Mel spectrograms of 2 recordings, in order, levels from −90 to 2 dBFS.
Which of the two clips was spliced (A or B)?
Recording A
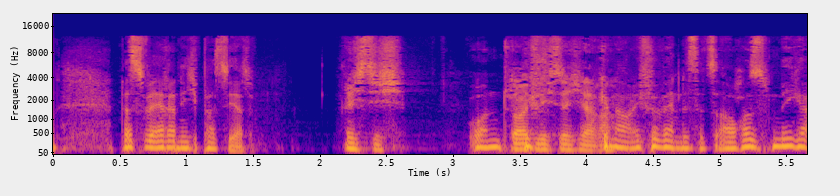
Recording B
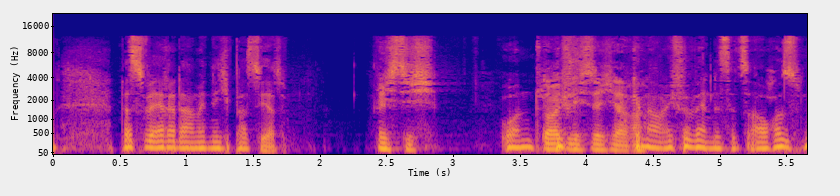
A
